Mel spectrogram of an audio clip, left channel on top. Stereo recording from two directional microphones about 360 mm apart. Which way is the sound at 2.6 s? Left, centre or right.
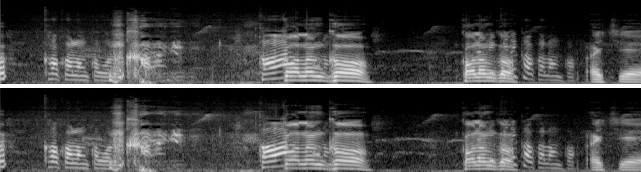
Centre.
